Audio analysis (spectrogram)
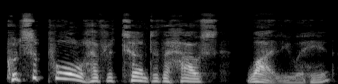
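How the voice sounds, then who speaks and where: An actor playing a composed, observant police commander with an English accent, in measured, formal radio drama narration and questioning. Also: male voice, mid-range voice, wildly swooping pitch, a little mellow, husky, dry recording, full character voice. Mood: probing, brisk. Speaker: detective narrator.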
